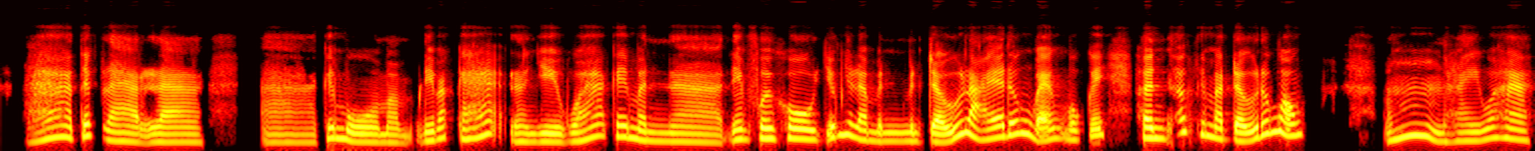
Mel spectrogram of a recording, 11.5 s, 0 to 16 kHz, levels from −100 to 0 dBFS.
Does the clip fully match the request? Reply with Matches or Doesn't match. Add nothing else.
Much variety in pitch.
Matches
